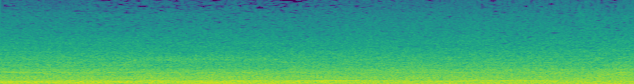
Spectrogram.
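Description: Steady hum and rush of a Haramain high-speed train standing at the station platform, with a faint held tone above it.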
